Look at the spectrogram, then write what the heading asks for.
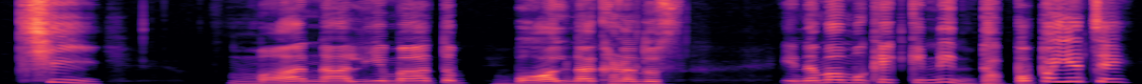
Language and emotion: Sindhi, disgusted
